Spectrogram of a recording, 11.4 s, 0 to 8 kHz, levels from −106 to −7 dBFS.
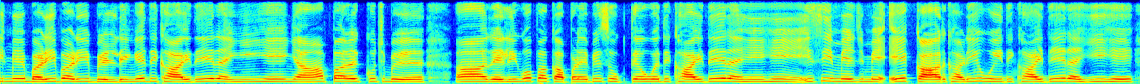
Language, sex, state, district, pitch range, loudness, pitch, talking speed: Hindi, female, Bihar, Jahanabad, 230-260 Hz, -20 LUFS, 245 Hz, 170 wpm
